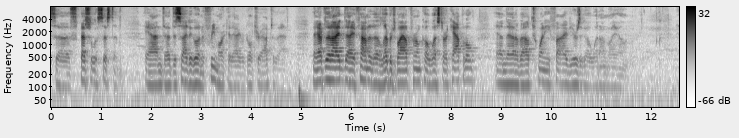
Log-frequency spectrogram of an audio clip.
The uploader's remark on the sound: Recorded at the 2017 USC APBO Asia Pacific Business Outlook Conference.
